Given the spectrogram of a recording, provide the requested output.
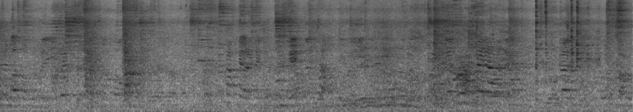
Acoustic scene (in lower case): restaurant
